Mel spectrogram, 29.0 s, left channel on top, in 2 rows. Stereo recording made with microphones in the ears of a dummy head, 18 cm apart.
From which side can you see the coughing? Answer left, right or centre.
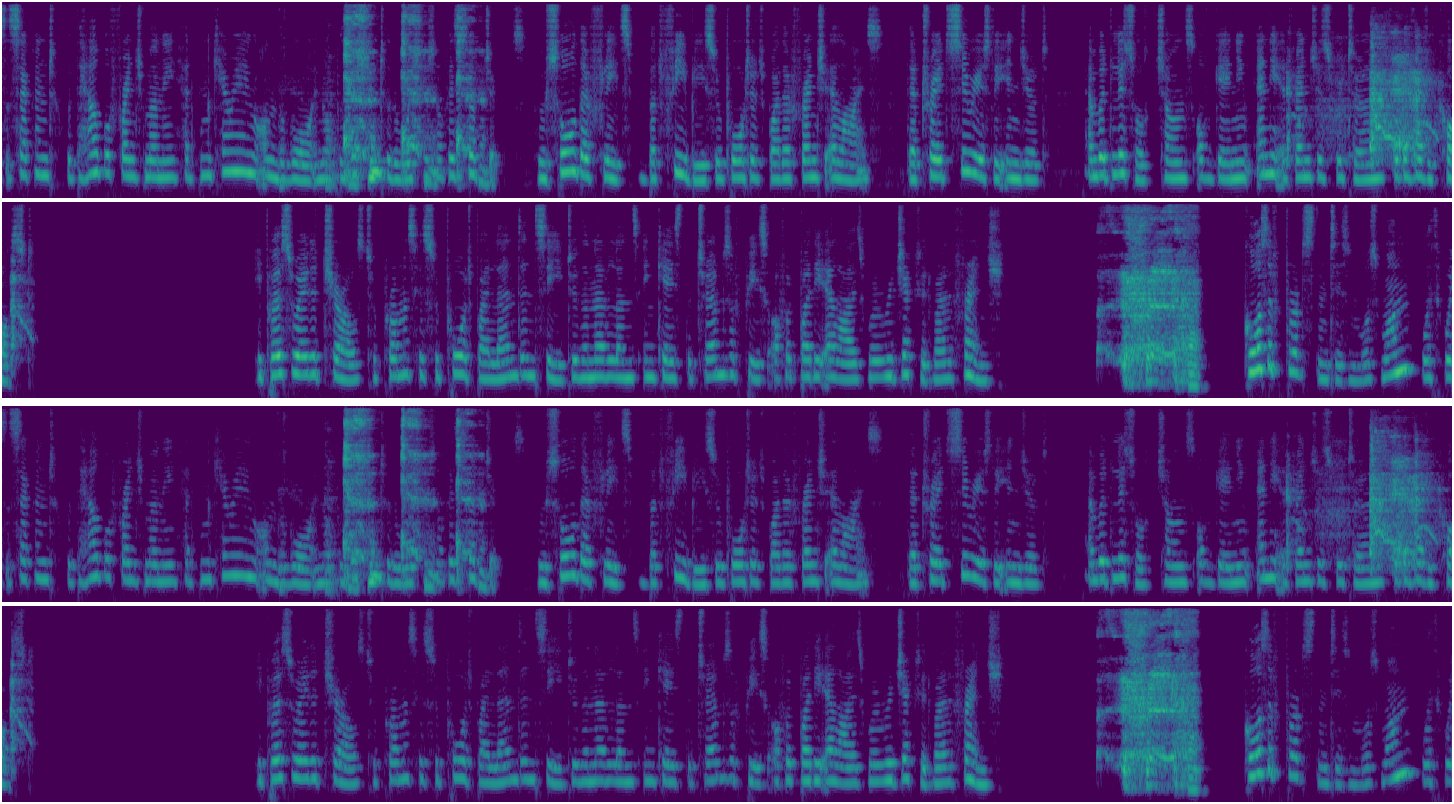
right.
